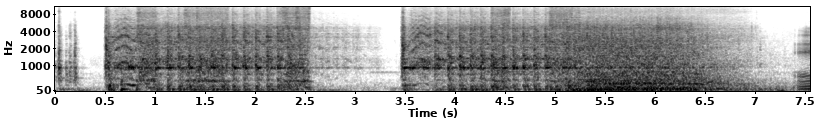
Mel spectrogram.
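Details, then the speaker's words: 2003 Chevy Suburban 5.3L 2WD, cranked with starting fluid sprayed in: catches and runs rough for a few seconds then fades, showing a fuel issue; fuel pump not priming, pump replacement planned. "our sign right there it is a fuel issue so we have now figured out exactly what it is it is a fuel issue we found out that the fuel pump is not priming"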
